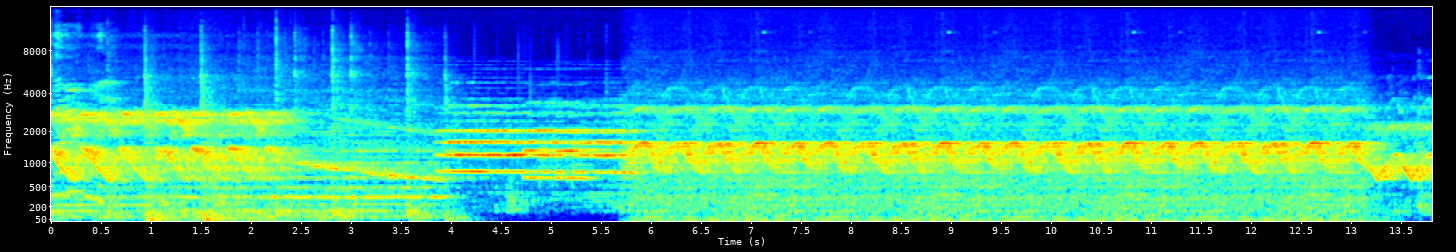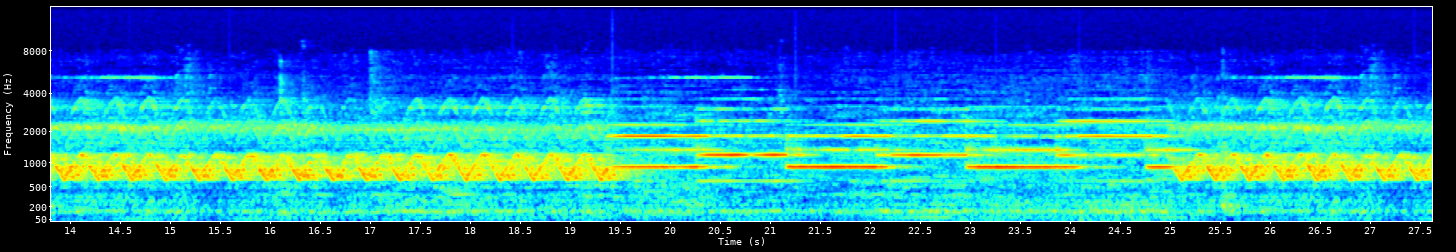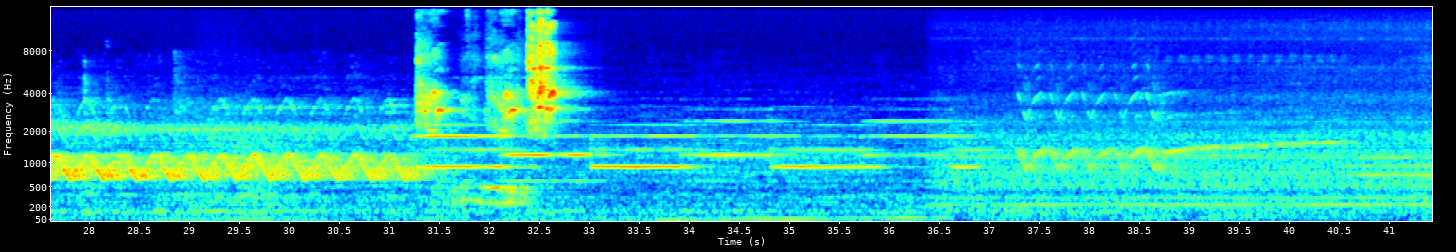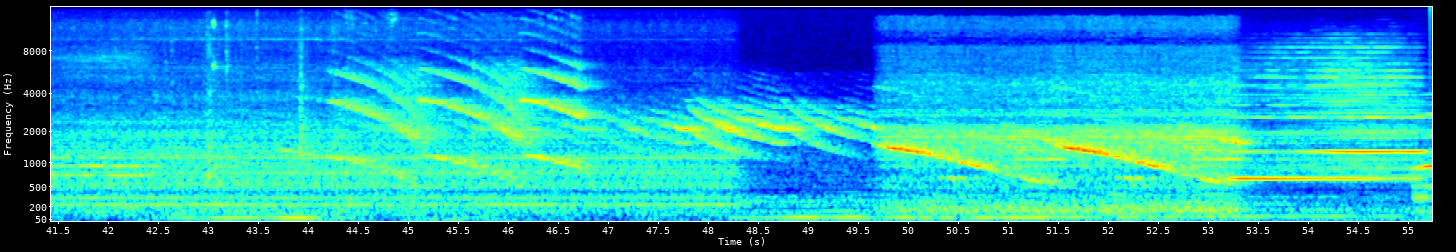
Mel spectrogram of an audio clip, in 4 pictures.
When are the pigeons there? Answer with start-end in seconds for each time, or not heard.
31.2-32.8.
